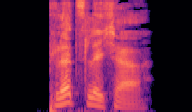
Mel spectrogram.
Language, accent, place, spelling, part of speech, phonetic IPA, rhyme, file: German, Germany, Berlin, plötzlicher, adjective, [ˈplœt͡slɪçɐ], -œt͡slɪçɐ, De-plötzlicher.ogg
- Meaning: inflection of plötzlich: 1. strong/mixed nominative masculine singular 2. strong genitive/dative feminine singular 3. strong genitive plural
